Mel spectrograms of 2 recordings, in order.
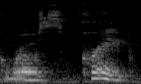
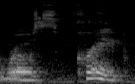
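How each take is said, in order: First: It is said with an English pronunciation. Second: The same.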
